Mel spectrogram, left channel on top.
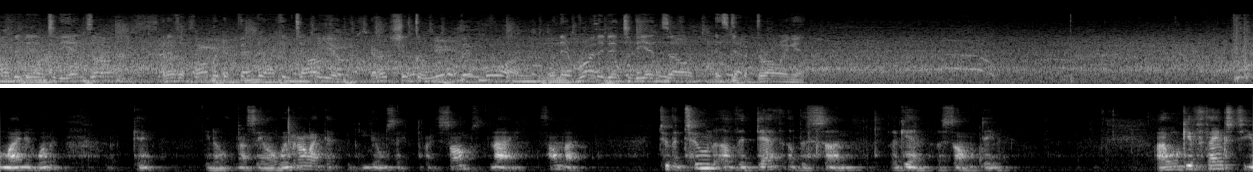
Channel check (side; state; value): both; different; correlation 0.00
